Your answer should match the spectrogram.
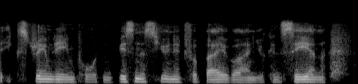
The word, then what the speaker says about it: BayWa: There's a really funny video of people trying to pronounce the name. It is it's quite, yeah, have a look. It's BayWa.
